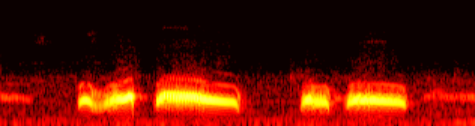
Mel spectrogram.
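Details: Spotted dove (cu gáy) lure call for attracting wild doves. Two paired phrases, each a short rising coo followed by a longer falling one, mellow and low, in an otherwise quiet recording.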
